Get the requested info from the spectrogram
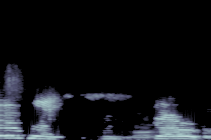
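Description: A child's voice reading words aloud from a list in a drawn-out, sing-song way, in two stretches with a short pause between them.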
